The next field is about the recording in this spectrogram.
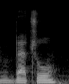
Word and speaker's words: Weichel: When it's not Wetchel, it's like Vetchel. – Weichel. – Weichel. – Whatever. It's a W like Weichel, but it's pronounced like with Weichel. A V. It's German. Daniel Weichel.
